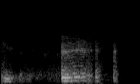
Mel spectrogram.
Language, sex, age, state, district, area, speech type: Urdu, male, 18-30, Uttar Pradesh, Balrampur, rural, conversation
